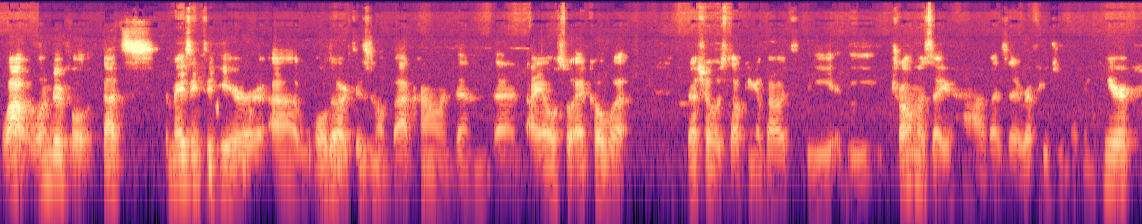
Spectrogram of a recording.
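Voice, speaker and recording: A man's voice: lowish voice, fairly even intonation, normal speed, fairly bright tone, a little hiss or hum, rough recording. A man hosting a casual conversational interview. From Syria. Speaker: interview host.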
